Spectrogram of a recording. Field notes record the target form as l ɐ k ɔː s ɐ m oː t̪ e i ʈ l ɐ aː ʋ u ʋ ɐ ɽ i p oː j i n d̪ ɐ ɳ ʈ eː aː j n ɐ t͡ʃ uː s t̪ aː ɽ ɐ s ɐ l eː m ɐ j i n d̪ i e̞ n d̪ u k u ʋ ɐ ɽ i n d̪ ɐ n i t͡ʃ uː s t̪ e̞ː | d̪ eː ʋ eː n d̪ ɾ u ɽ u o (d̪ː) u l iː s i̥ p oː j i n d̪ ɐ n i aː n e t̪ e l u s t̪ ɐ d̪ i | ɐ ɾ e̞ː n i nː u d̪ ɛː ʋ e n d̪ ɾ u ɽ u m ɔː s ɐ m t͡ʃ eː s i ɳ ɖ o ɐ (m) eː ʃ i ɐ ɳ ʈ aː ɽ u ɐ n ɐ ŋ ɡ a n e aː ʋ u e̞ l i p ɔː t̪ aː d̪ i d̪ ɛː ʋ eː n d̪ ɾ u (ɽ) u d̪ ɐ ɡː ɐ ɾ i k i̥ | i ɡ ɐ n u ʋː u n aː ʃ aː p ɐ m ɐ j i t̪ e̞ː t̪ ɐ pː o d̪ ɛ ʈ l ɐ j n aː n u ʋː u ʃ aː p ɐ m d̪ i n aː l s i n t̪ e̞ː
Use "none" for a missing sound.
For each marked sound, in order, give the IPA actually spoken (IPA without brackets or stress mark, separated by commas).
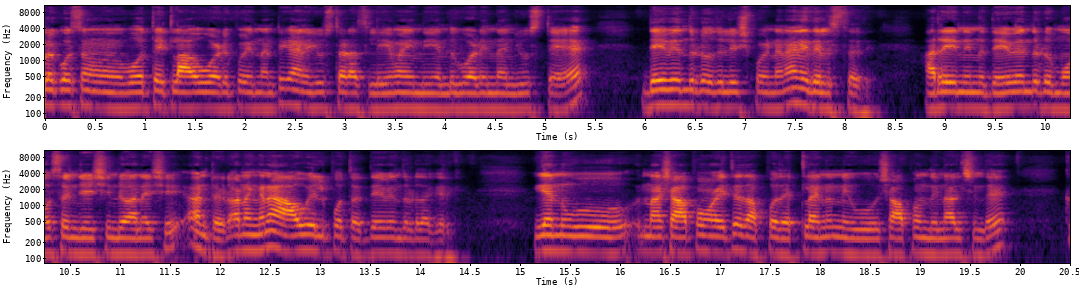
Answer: d̪, n, ɽ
